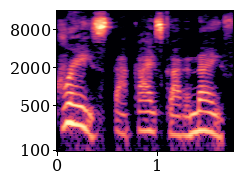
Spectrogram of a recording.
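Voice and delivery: put-on, loud, high yell. Speaker retells yelling out to a security guard: retelling a yell. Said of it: "I yell to the security guard".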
